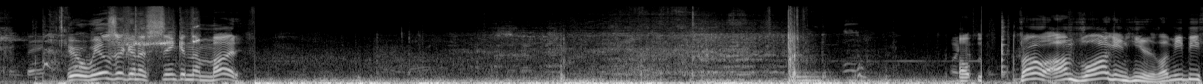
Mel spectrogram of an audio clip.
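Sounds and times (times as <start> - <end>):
wind buffeting microphone: 0.3 - 12.0.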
